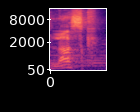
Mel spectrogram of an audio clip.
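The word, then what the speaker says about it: LUSQ: Really gorgeous, nice down-tempo piece of chill out from Sebastian Davison called Daybreak, which features Lusk, or L-U-S-Q. I think that's pronounced Lusk.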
